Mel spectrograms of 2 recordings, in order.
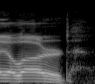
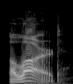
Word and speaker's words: Allard: that is fouled away alard alard yeah a a like a and then lard it's like um what's his name Lazard that's like what it rhymes with uh Lazard uh Alan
